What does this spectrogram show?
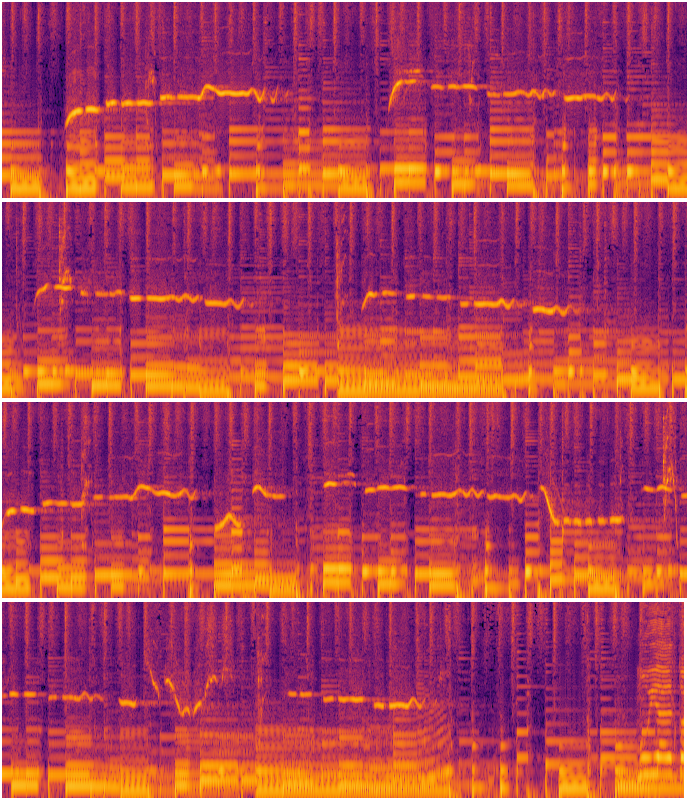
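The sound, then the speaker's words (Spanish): A lively Venezuelan tuyero folk tune plays as an instrumental opening, with a bright, high melody gliding over steady plucked chords and bass, loud and continuous with no singing. “Algo hecho, un, un tuyero escrito por nuestro pana”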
